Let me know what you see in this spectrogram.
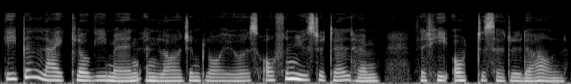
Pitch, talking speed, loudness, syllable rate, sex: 185 Hz, 180 wpm, -17 LUFS, 4.7 syllables/s, female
